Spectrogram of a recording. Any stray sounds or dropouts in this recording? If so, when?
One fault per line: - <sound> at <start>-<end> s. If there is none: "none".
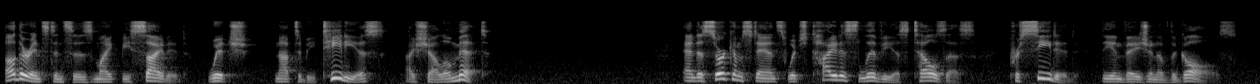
none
